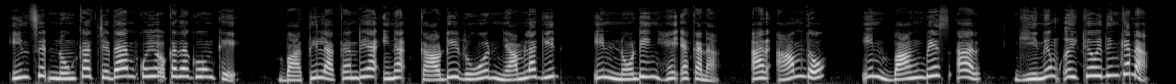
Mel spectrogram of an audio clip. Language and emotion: Santali, disgusted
